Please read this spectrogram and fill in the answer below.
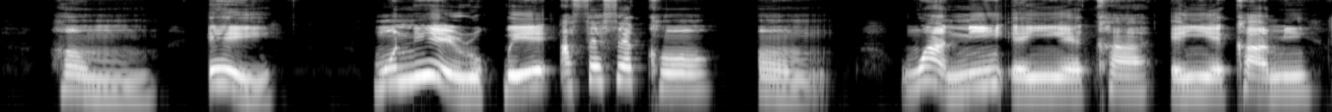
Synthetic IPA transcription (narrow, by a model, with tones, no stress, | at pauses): hã˨m | e˦˨ | mo˧nĩ˦e˦˨ɾo˨k͡pe˨˦a˧fɛ˦fɛ˦kʰã˧ | ã˨m˨ | wa˦˨nĩ˨˦ɛ˨j̃ĩ˧ɛ˧kʰa˧ɛ˨j̃ĩ˧ɛ˧kʰa˦mĩ˧˦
